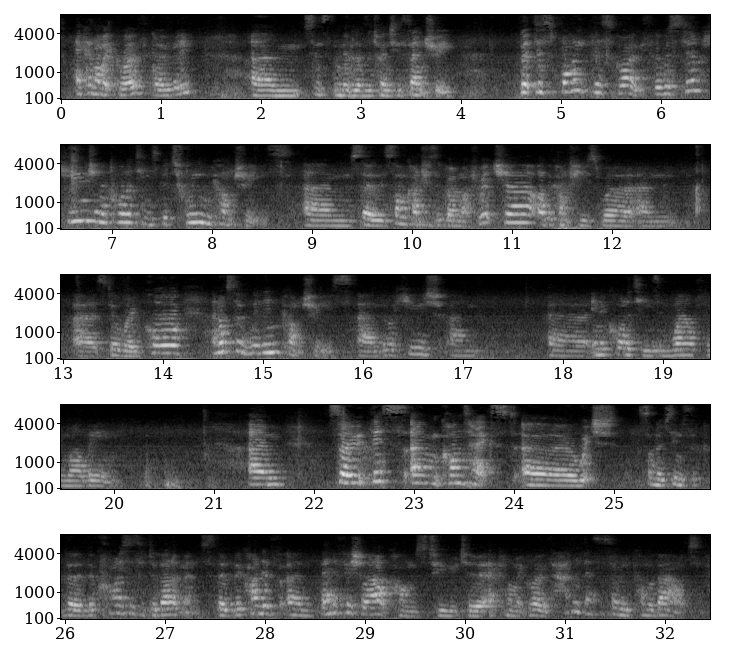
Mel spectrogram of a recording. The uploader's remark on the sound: Speaks at SRHE Joint Network Event - Exploring Capability Theory in Higher Education Research: UK and International Perspectives.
